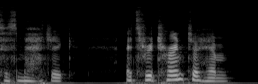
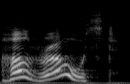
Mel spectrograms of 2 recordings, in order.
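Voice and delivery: protesting; 6 semitones higher, 9 dB louder than usual. A narrator's reading. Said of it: "Merlin protests".

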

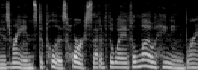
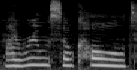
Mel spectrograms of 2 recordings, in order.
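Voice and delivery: higher, slow, woeful servant; hammed-up tragic Merlin; 6 semitones higher, 4 dB quieter, slower than usual. A narrator's reading. Merlin moans to the prince about his cold room. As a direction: pile on the self-pity, slowly.

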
